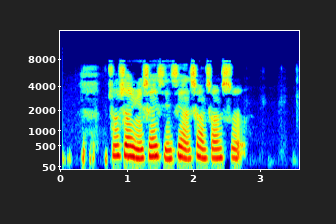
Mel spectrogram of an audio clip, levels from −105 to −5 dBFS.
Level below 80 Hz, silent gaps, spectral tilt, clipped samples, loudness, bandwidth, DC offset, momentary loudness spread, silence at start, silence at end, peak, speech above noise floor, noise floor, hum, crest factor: -62 dBFS; none; -5 dB/octave; under 0.1%; -18 LUFS; 8 kHz; under 0.1%; 21 LU; 0.35 s; 0.85 s; -4 dBFS; 53 dB; -70 dBFS; none; 16 dB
